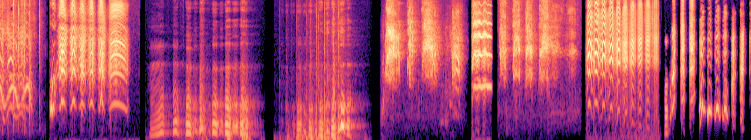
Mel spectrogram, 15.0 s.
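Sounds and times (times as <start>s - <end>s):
monkeys calling: 7.7s - 14.2s.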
